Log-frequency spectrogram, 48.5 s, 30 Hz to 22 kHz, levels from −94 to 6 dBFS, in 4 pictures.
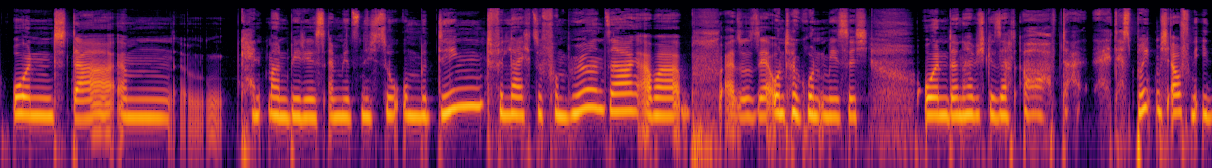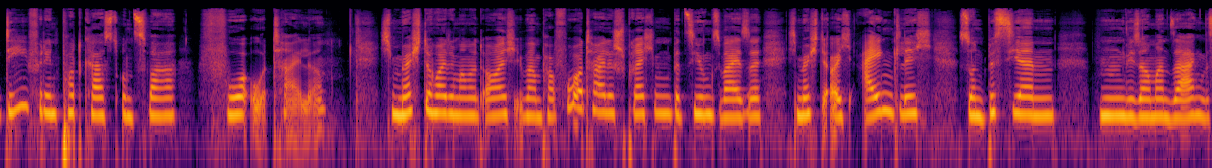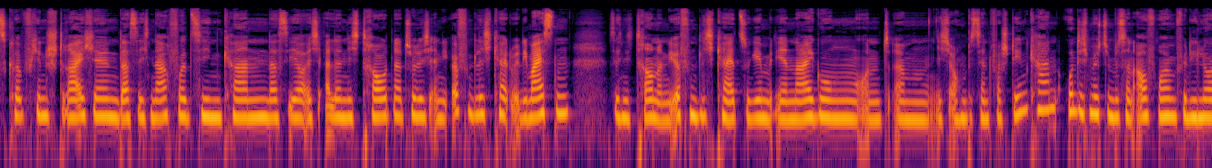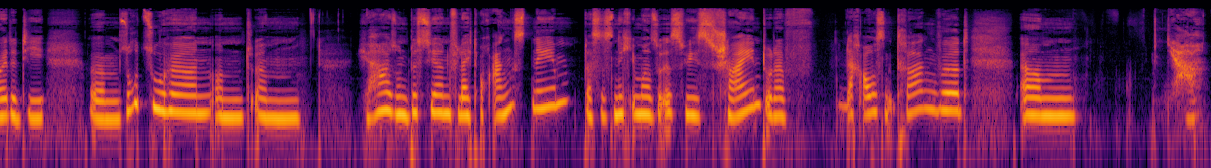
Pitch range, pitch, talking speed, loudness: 225-255 Hz, 235 Hz, 170 wpm, -19 LUFS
